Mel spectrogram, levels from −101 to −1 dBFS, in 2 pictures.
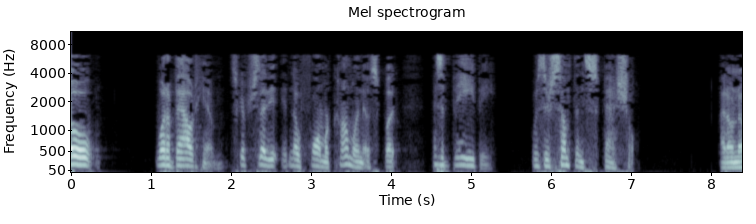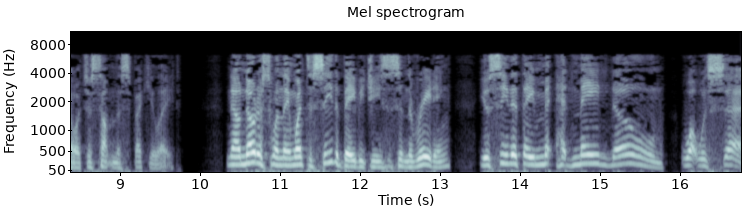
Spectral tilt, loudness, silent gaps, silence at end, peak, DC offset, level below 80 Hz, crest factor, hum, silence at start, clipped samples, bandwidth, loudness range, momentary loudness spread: -4 dB/octave; -22 LUFS; 0.78-0.91 s, 5.34-5.46 s, 7.64-7.72 s, 7.81-7.91 s, 9.78-9.98 s; 0 s; -2 dBFS; under 0.1%; -52 dBFS; 20 dB; none; 0 s; under 0.1%; 6.6 kHz; 15 LU; 18 LU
